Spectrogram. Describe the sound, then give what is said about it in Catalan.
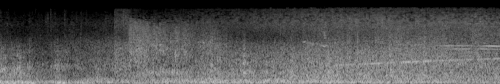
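Heavy rain pours down steadily with a deep, rolling rumble of thunder underneath, the downpour swelling suddenly after a second and staying loud and dense throughout, with no voices. “Protecció Civil alerta de fortes pluges i recomana evitar desplaçaments innecessaris.”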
